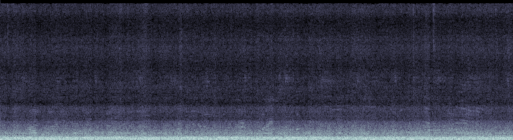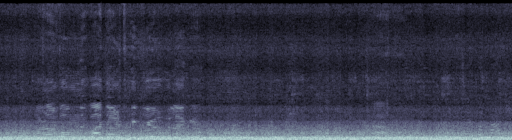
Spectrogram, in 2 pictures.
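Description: An aircraft cabin hums with a steady, low engine roar.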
